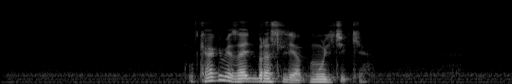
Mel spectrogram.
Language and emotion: Russian, neutral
